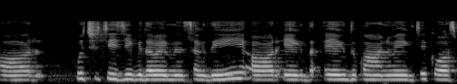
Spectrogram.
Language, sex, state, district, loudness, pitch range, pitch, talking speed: Garhwali, female, Uttarakhand, Tehri Garhwal, -23 LUFS, 215-230 Hz, 220 Hz, 210 wpm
